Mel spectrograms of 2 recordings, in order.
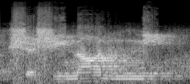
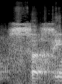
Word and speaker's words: शशिनान्नि: किं शर्वरीषु शशिनान्नि, ससी नहीं बोलना, शशि, और आखिरी में नी बोलना है। किं शर्वरीषु शशिनान्नि विवस्वता वा। नी नहीं है, नान नी, ह पहले और नी बाद में।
